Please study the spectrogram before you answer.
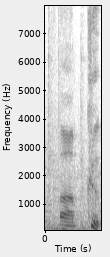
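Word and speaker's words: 九: May is Gogatsu, and the 9th is pronounced Ku if you read it by itself, or Q.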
